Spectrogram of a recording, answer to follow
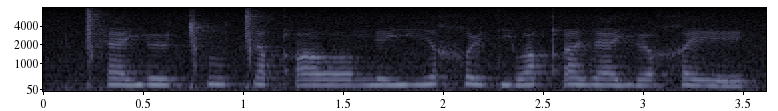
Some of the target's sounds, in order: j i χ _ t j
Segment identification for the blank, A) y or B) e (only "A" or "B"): A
